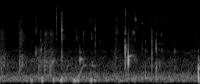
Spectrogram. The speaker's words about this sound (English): Probably the biggest misconception I see is with trainers, I've seen people say this, and I'm going to take a drink of water, so hold on.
